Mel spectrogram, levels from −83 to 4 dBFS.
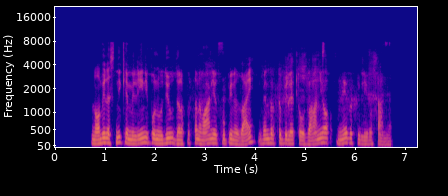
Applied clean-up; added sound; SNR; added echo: neural mask model Resemble Enhance denoiser.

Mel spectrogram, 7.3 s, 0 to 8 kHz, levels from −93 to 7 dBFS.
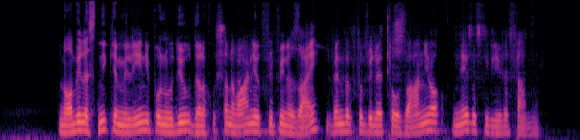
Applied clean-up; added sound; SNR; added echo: neural mask model DeepFilterNet 3.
